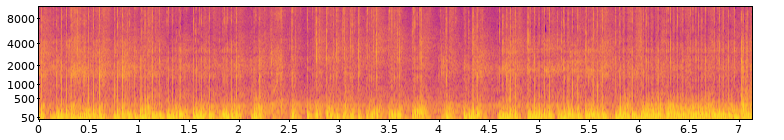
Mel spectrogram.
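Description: Fingertips and short nails of both hands tap and scratch very fast and aggressively on a solid, flat, light-colored wooden tabletop. The result is a dense, irregular stream of dull, low thuds mixed with bright, crackly scraping, with each tap dying away almost instantly and no pause across the whole clip.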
